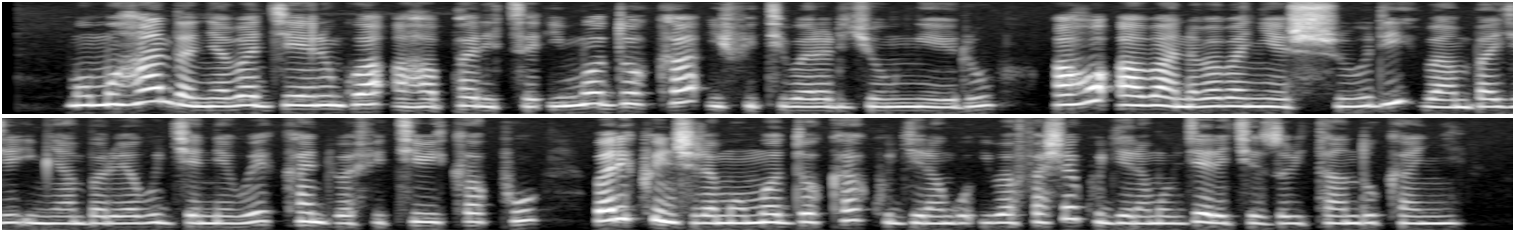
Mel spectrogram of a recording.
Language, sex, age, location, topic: Kinyarwanda, male, 18-24, Huye, education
